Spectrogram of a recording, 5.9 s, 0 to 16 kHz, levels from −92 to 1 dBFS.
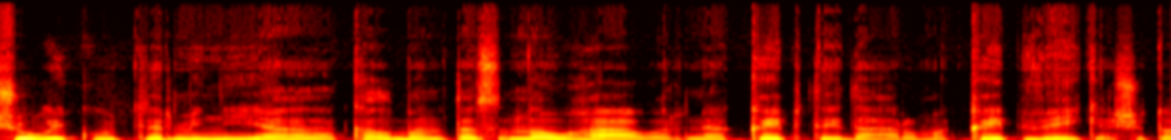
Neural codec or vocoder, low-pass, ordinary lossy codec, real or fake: none; 14.4 kHz; Opus, 24 kbps; real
